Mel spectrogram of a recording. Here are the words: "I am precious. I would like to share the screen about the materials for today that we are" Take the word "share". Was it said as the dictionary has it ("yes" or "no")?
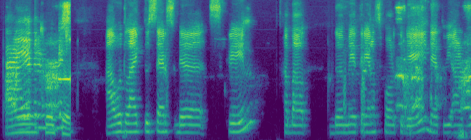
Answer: no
